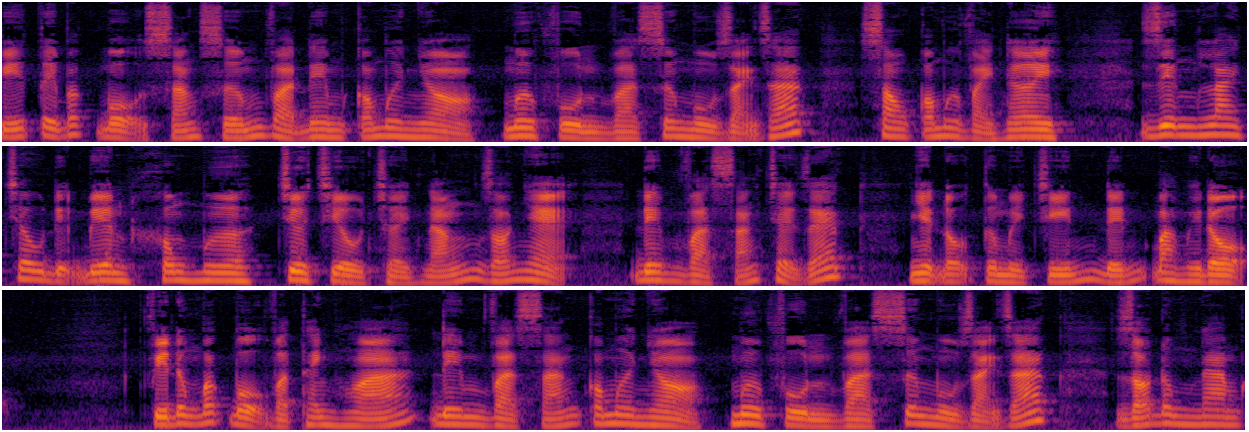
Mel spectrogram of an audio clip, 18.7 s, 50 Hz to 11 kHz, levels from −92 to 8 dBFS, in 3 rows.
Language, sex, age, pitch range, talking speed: Vietnamese, male, 20-39, 120-150 Hz, 230 wpm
